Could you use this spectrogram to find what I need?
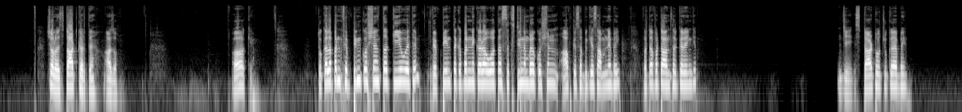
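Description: A man speaks with animation into a close microphone, explaining in bursts with pauses.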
